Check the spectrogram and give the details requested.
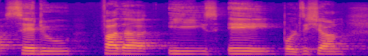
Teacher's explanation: And the stressed word there is Sedu, meaning it's the loudest. Sedu's father is a politician, meaning I mean Sedu and not any other person.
